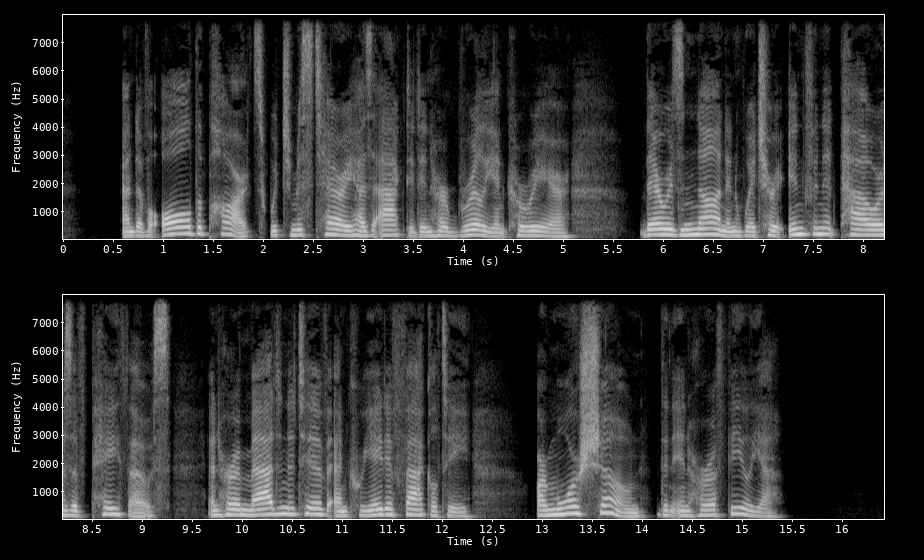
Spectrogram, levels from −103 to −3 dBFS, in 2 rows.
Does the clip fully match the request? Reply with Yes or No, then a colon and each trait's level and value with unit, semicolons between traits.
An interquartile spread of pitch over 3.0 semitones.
Yes: average, 4.1 semitones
